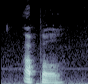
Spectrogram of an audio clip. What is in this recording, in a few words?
"appel", Dutch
